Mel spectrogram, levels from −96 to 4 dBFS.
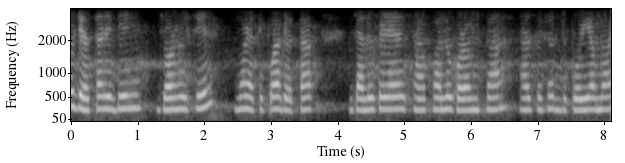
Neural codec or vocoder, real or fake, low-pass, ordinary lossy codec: codec, 16 kHz, 4 kbps, FreqCodec, larger model; fake; 3.6 kHz; Opus, 16 kbps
